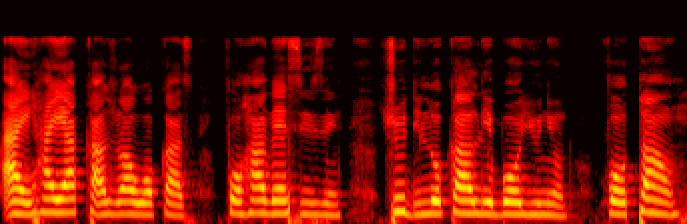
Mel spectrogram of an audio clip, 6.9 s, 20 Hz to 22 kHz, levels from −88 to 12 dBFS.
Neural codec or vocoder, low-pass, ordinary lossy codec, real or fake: none; 10.8 kHz; none; real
